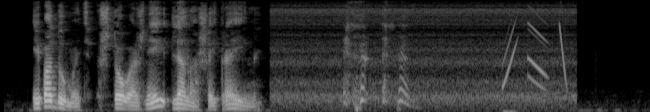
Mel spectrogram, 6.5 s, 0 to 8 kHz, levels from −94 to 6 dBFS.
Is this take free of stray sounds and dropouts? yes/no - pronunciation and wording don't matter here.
no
